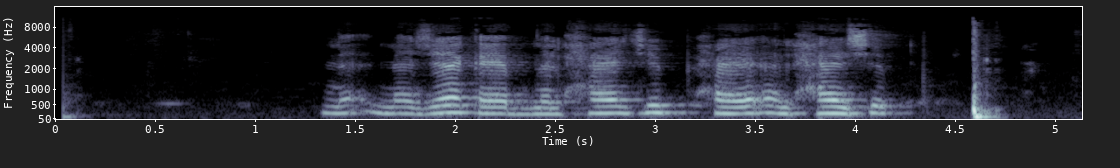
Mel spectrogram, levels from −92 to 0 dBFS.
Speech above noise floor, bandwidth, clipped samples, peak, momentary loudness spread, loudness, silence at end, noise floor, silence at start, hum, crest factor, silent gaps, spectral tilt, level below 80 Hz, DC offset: 43 dB; 10 kHz; under 0.1%; -4 dBFS; 12 LU; -28 LUFS; 0.4 s; -71 dBFS; 0.05 s; none; 26 dB; none; -6 dB/octave; -44 dBFS; under 0.1%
